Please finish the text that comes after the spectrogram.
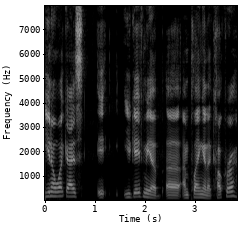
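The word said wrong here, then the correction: Aarakocra: How do you say that? – Arakokra. – Oh, that's Arakokra.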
